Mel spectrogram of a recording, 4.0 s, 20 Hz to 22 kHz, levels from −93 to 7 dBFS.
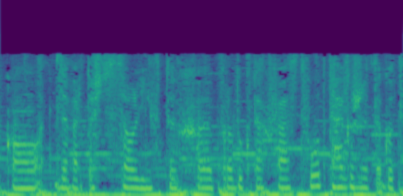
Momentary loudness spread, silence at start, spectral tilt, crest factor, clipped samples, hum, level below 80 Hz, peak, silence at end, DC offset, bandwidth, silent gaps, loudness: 2 LU; 0 s; -5 dB/octave; 10 dB; under 0.1%; none; -20 dBFS; -6 dBFS; 0 s; 0.5%; 7.4 kHz; none; -18 LUFS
